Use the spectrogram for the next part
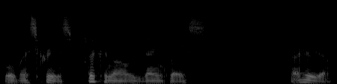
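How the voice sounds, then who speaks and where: Low-voiced man rambling while streaming. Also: quick pace, husky. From Barbados. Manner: rambling, filler-heavy, greets chat loudly. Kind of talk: casual gaming livestream chat.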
